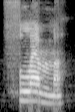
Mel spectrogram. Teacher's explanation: It's as if we pronounce the PH like an F sound. And we don't pronounce the G at all.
